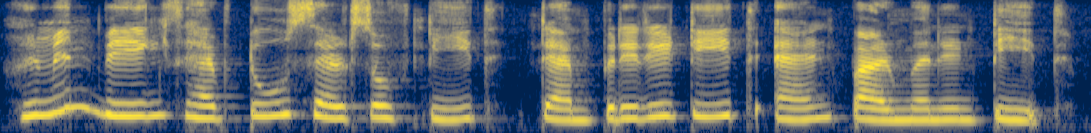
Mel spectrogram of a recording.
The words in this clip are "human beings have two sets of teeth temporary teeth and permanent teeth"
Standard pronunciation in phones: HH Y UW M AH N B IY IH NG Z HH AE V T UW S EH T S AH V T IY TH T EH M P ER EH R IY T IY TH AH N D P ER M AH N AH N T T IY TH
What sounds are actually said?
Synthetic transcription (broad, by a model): HH Y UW M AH N B IY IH NG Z HH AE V T UW S EH T S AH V T IY T T EH M P ER EH R IY T IY T AH N D P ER M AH N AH N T T IY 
